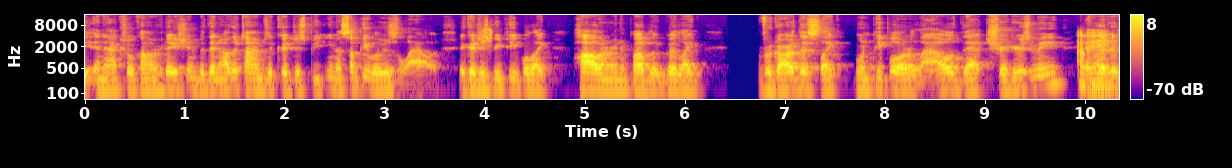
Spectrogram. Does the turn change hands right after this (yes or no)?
no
